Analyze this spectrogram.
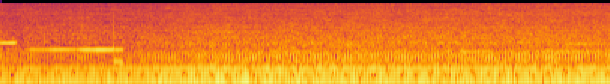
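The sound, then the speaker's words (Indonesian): A motorcycle engine drones steadily as it is ridden at night through cold night air, from Setiabudi to Cimahi. Its low hum holds an even pitch beneath a constant rush of wind noise, with no voices. “Cap gas motor menerpa angin malam yang dingin saat itu”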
